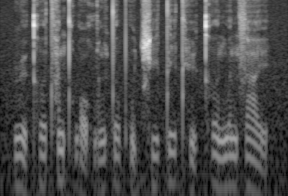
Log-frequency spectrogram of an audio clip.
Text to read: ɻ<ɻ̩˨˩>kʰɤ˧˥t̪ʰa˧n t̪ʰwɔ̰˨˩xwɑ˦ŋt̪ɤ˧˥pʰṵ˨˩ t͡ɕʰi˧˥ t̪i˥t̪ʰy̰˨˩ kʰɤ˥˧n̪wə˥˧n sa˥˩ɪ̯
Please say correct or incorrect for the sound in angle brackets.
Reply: correct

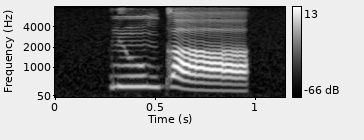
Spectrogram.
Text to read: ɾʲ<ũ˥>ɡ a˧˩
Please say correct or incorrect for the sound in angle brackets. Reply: correct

